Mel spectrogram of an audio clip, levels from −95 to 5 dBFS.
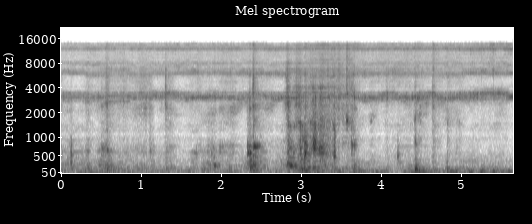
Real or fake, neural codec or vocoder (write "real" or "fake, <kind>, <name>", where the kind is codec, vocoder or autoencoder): fake, codec, SNAC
